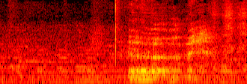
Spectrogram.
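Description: A single low burp lasting about half a second, coming just after halfway through and right after a sharp click, from a man who has just gulped beer.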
